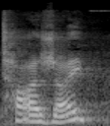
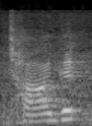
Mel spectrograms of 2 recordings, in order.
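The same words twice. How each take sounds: First: The name is pronounced in a posh, fancy way. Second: The name is pronounced in the ordinary way. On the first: It pretends the store is upscale and boutique. "pretending it's posh" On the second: It is the store's real, everyday name. "as it's actually referred to"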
